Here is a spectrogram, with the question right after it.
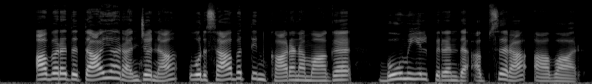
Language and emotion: Tamil, neutral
